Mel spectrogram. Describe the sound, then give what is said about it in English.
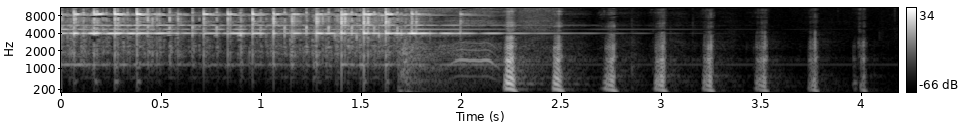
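A bell rings rapidly and insistently for about two seconds, then slows into roughly eight separate, evenly spaced dings. It is loud and has no talking. “Maybe if you throw the bell across the room at the wall, that might be the best the best way to indicate. Or maybe something a bit more urgent like this.”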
